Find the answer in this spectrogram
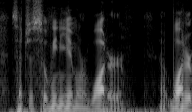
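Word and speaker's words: Watir: Water, by the way, is spelled W-A-T-I-R.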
